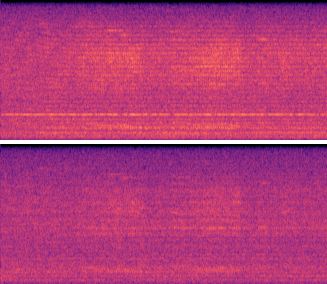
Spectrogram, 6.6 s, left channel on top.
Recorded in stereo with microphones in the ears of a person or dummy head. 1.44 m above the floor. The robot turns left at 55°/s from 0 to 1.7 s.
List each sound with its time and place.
0.0 s running water: straight behind, 1.4 m; by 6.6 s 85° left, 1.4 m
